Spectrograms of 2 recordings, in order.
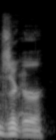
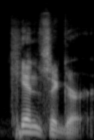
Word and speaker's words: Kinzinger: Well, Adam, help me pronounce his name. Kinzinger. Kinzinger.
